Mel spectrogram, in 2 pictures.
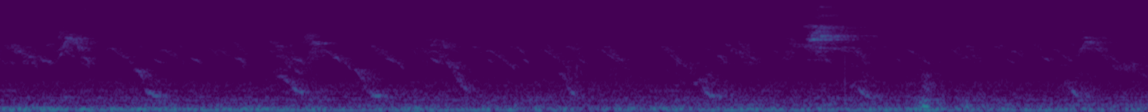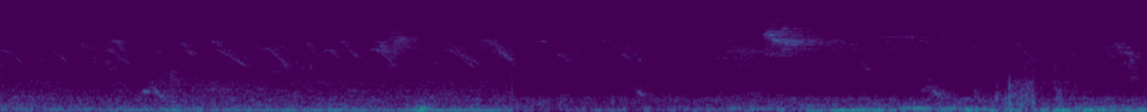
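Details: Grey francolin chicks with adult in Punjab give thin, high peeping notes, several overlapping at about four a second, over a steady low rumble of background noise.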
